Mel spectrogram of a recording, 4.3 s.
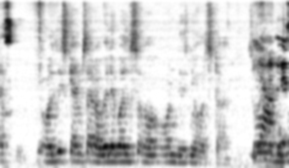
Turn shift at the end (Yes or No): No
